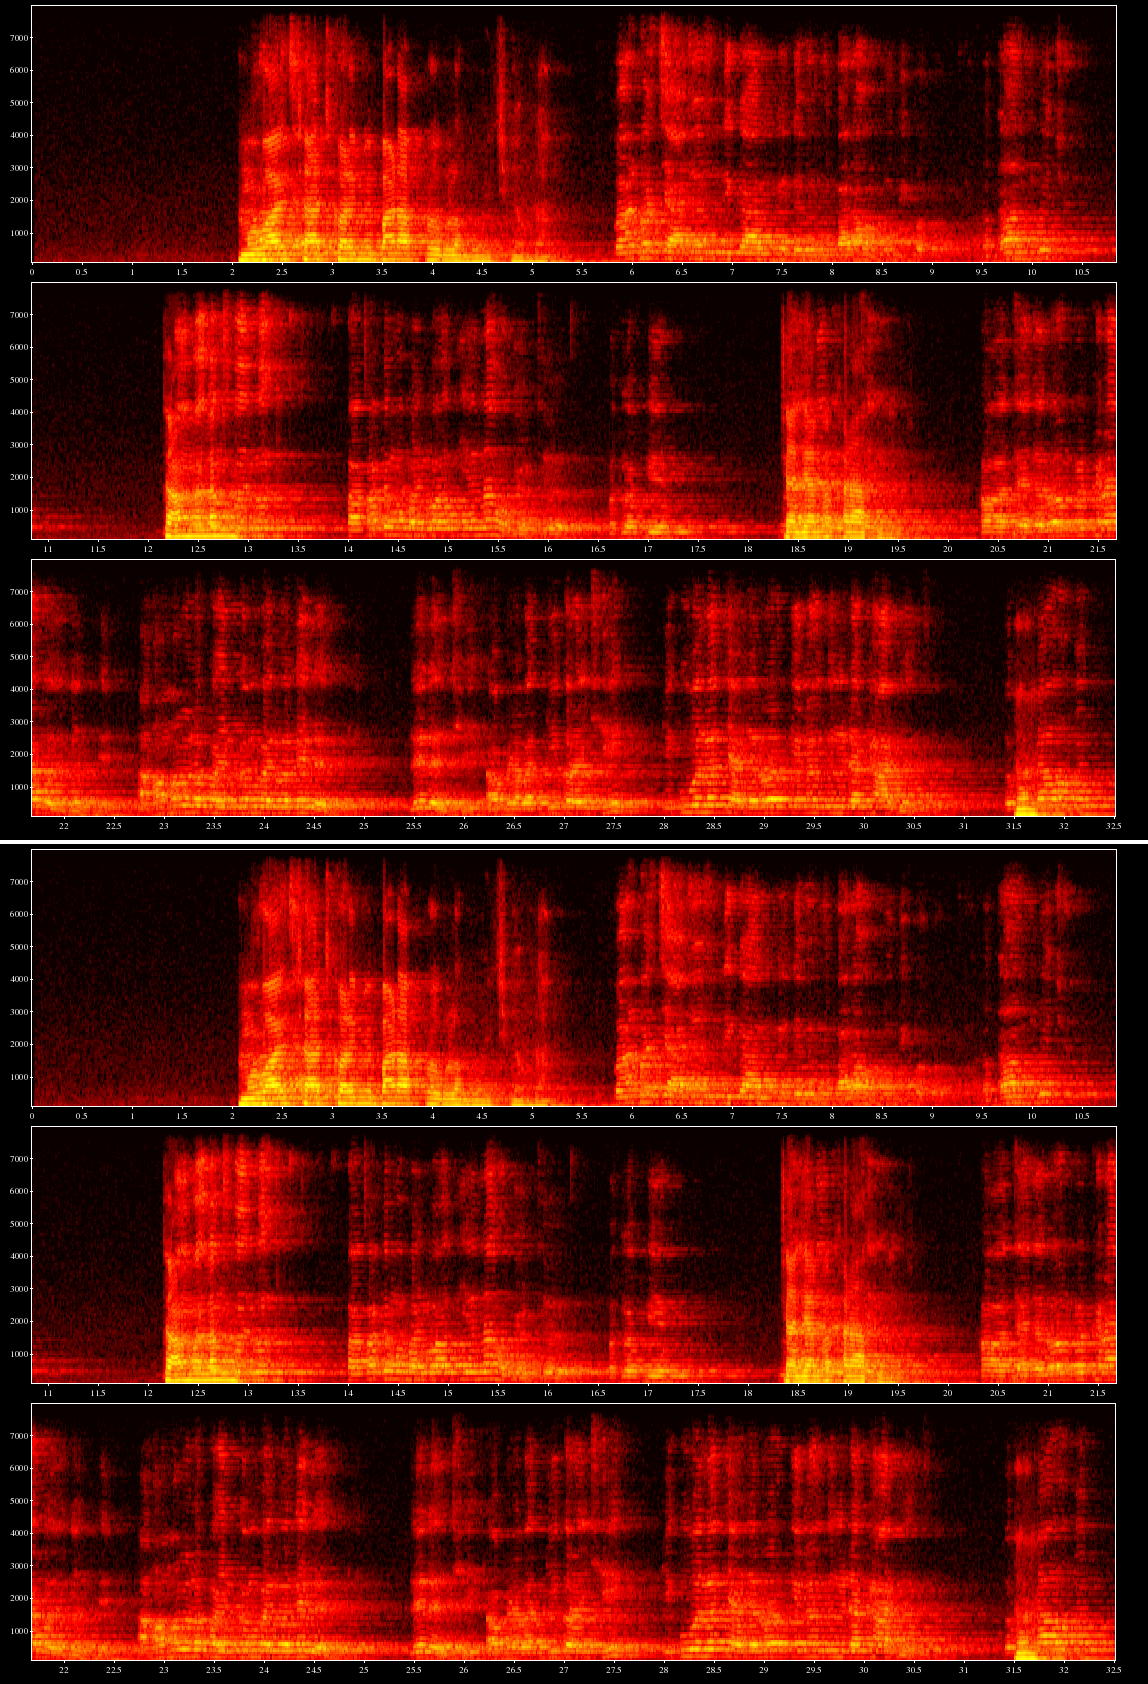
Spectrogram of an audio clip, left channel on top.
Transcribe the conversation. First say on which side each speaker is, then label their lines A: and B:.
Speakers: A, in the centre; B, on the right.
A: मोबाइल
B: बार बार चार्जर
A: चार्ज
B: में
A: करयमे बड़ा प्रॉब्लम होइ छै। हमरा
B: बार बार चार्जर निकालके लेबेमे बारा हमरो दिक्कत हो छै।
A: तऽ
B: पापाके
A: हमर लग
B: मोबाइल पापाके मोबाइल वा अथी एना हो गेल छै। मतलब की
A: चार्जरवा
B: नाय लेल
A: खराब
B: छी
A: हो
B: नु।
A: गेल
B: ह, चार्जरा हुनकर खराब हो गेल छै। आ हमर वला पहिलका मोबाइल ले लेलथिन। लेल छी आ ओकरा बाद की करै छी। के उ वाला चार्जबा केने रखा गेल छै, तऽ
A: हँ
B: ओका हो गेल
